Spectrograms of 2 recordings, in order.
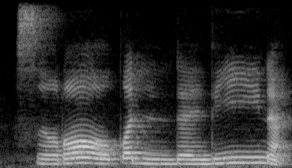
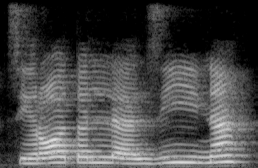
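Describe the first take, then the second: First: The consonant in 'ladhina' sounds like th. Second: The consonant in 'ladhina' sounds like z. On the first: The speaker calls it right. "dia itu zal bukan zai ya" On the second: The speaker calls it wrong. "zalnya itu diubah menjadi zai"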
